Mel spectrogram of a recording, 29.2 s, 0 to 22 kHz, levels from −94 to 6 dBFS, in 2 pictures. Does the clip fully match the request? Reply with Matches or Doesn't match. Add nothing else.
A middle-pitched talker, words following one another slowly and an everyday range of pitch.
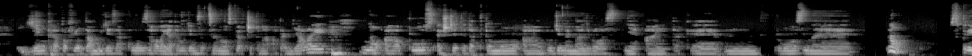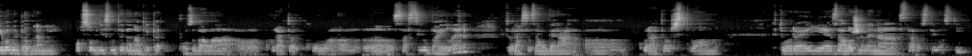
Doesn't match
